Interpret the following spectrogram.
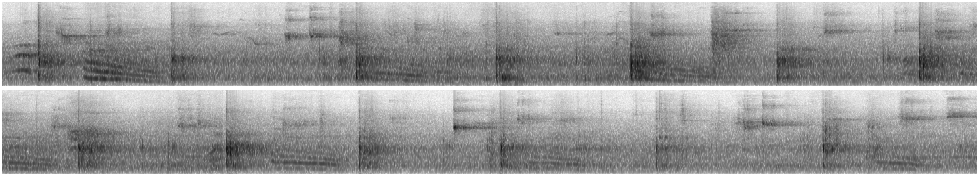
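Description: Tennis rally on a hard court: a ball is struck by rackets back and forth, about one hit every second and a half, from the serve on through the point. Many hits are followed by a short falling grunt from the hitting player.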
